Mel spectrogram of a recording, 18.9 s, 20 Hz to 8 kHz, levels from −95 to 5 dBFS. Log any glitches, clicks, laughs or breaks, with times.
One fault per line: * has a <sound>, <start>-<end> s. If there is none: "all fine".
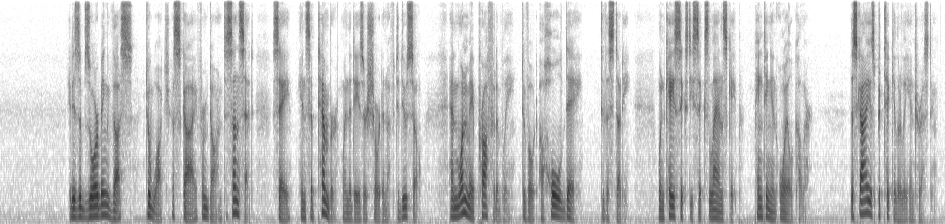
all fine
